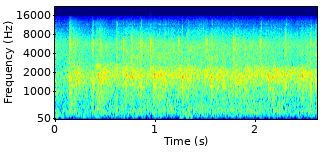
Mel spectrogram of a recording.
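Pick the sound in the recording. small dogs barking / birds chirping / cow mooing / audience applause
audience applause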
